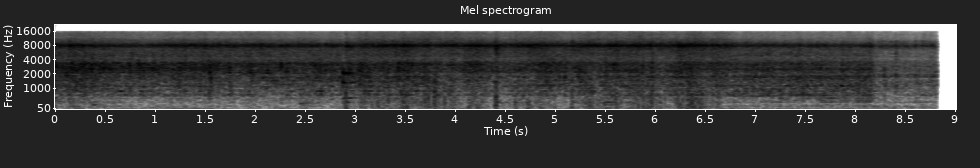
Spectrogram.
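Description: Garlic, black cumin, whole peppercorns and bay leaf fry in hot oil for a Bengali bottle-gourd-leaf paste, giving a steady, close hiss and sizzle with faint stirring scrapes throughout and no voices.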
